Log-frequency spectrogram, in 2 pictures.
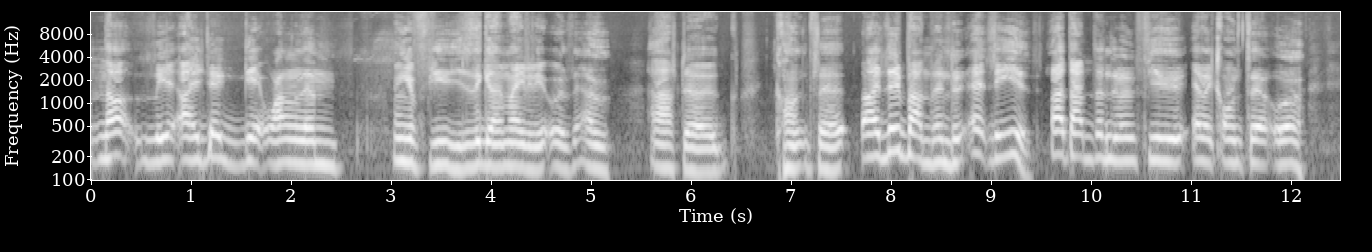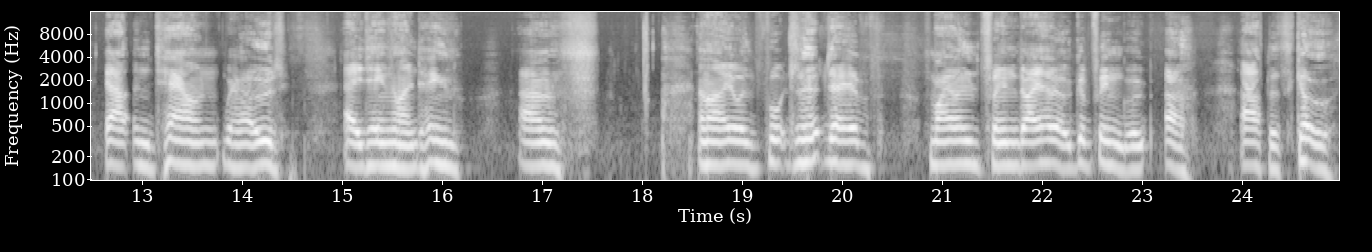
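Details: Adult man with cerebral palsy since birth, parents told at birth he would likely never walk or talk; dysarthria (cerebral palsy).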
